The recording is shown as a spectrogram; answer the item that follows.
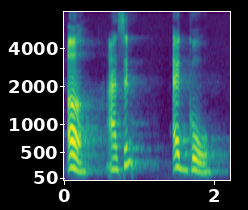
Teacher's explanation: That is unrounded, central, between half close and half open.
